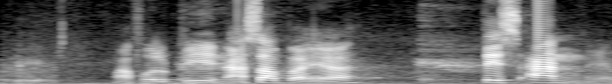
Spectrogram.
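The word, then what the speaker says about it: تسعًا: Tis'an ya, bacanya tis'an.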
